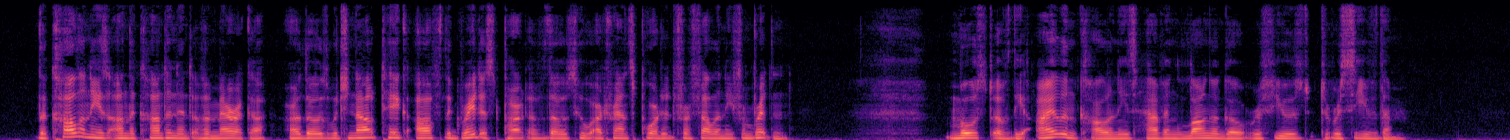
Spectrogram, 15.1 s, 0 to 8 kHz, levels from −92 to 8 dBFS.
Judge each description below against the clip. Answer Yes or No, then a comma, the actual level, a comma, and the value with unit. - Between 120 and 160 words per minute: Yes, average, 145 wpm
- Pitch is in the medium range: No, low, 125 Hz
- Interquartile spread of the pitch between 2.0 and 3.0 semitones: Yes, average, 2.7 semitones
